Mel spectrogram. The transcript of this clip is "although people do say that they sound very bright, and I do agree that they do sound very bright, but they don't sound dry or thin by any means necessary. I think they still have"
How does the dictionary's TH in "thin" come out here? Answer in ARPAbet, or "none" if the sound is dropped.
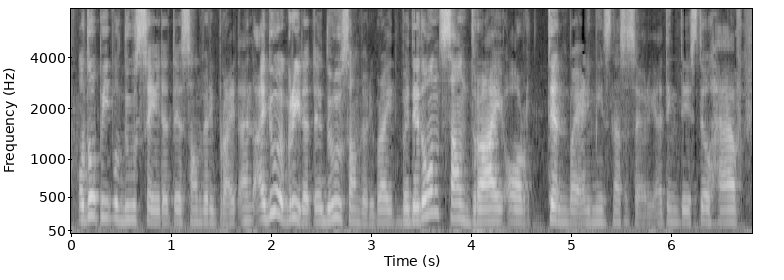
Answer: T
